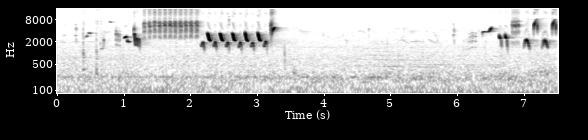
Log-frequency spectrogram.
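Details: Powerful nightingale song delivered from an open spot in a tree: a dense buzzy trill, then a string of loud downslurred notes, silence, and a fresh phrase of sharp chirps.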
